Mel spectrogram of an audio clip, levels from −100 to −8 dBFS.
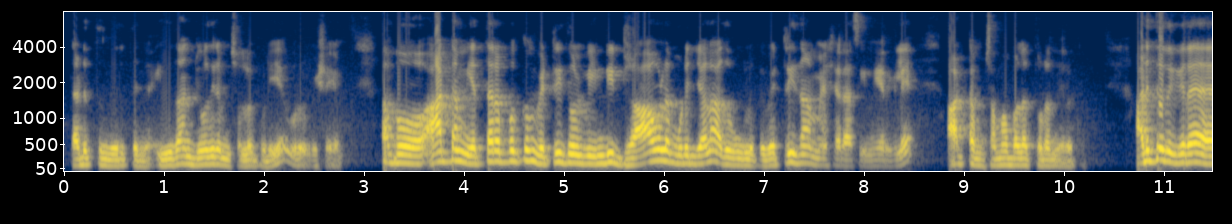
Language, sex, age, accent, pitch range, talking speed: Tamil, male, 30-49, native, 125-175 Hz, 125 wpm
